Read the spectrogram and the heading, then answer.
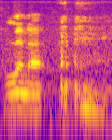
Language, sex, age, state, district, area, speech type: Tamil, male, 60+, Tamil Nadu, Tiruvarur, rural, spontaneous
